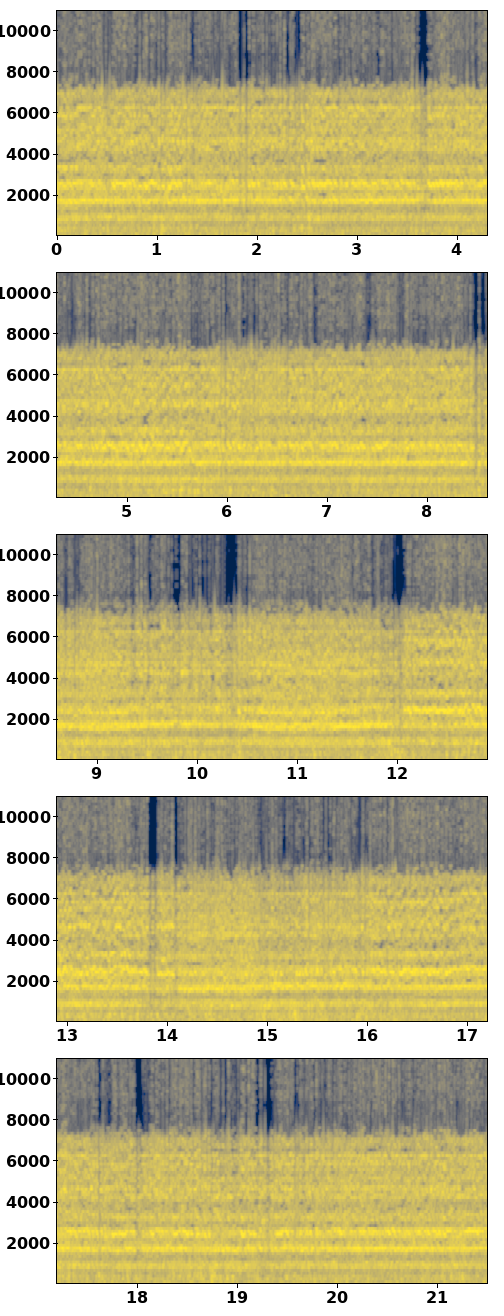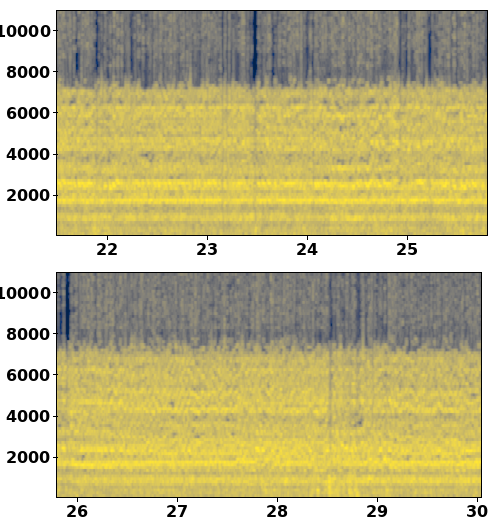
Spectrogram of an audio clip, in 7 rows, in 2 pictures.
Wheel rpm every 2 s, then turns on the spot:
230, 230, 230, 230, 220, 220, 210, 220, 230, 230, 240, 230, 230, 210, 210.
none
